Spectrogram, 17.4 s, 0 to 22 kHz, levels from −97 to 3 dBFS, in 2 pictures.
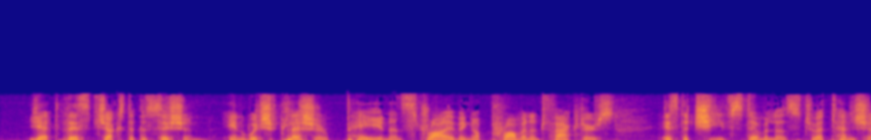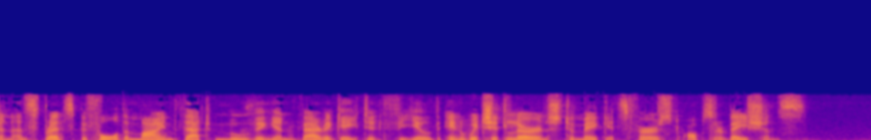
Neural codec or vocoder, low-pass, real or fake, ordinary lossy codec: none; 7.2 kHz; real; AAC, 32 kbps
